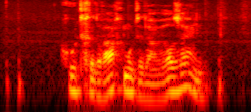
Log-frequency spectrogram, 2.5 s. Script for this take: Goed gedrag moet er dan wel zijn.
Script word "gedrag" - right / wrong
right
